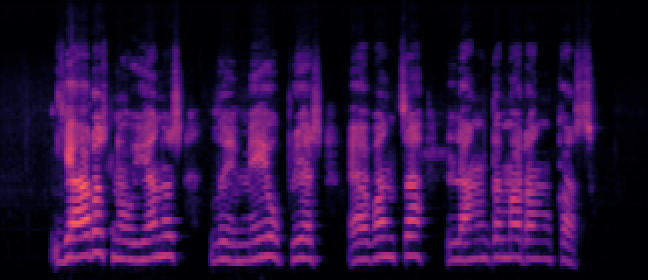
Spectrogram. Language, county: Lithuanian, Šiauliai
